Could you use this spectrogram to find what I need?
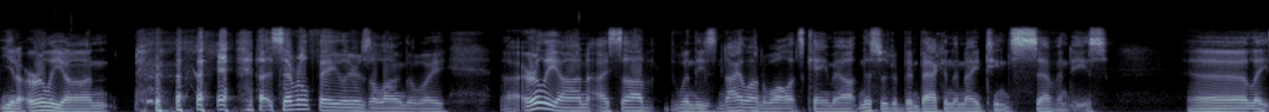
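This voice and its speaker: A man with a fairly low pitch and ordinary pitch variation speaks at a moderate pace, leaving long, frequent pauses. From Utah and Indiana, US. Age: 60s. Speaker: angel investor and financial advisor. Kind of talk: interview. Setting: podcast.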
